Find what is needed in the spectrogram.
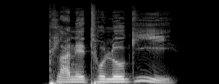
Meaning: planetology
- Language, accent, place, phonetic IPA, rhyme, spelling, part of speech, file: German, Germany, Berlin, [planetoloˈɡiː], -iː, Planetologie, noun, De-Planetologie.ogg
